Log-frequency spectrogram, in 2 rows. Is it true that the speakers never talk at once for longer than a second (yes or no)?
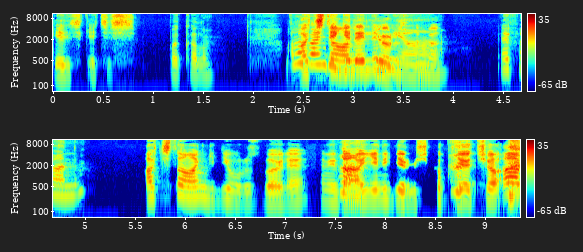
no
